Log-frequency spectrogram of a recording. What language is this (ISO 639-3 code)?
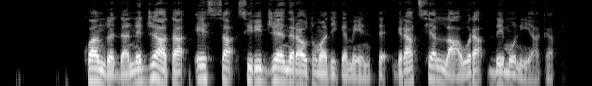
ita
